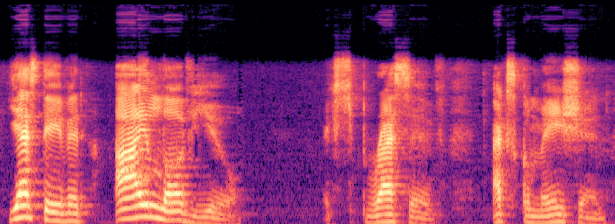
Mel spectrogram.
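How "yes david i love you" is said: loud, slow, joyful declaration of love; excited loving mother. Acted. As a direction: beam out the love to your child, stretching the words. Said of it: "she's excited to say that she loves him".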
